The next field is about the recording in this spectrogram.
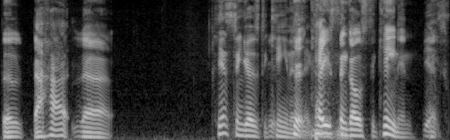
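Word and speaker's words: Kenan: You don't know how to pronounce that? Keenan Stadium.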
